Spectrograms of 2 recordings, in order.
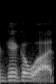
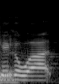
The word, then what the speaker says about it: gigawatt: Merriam-Webster had two pronunciations for gigawatt until 2013, I think. Oh, shit. Gigawatt or gigawatt.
